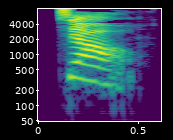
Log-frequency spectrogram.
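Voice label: "jiao4", Mandarin Chinese fourth tone; pinyin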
